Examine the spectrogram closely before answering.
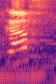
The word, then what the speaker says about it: ك: Kalau Kaf tidak terlalu tebal, biasa saja. K.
